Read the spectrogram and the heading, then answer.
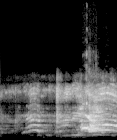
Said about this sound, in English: There's kids screaming everywhere. It's like mayhem.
